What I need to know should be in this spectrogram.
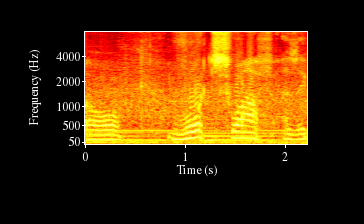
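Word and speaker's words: Wrocław: So I've just left Roclaw or Wswaf as they pronounce it.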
